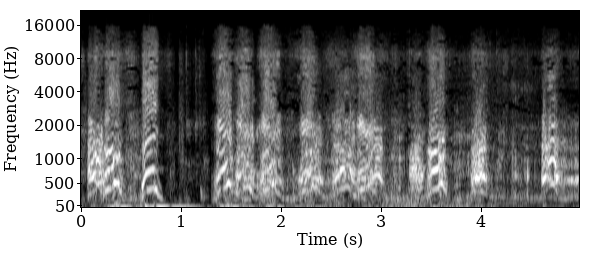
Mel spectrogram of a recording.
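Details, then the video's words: Morning scuffle between Kangals fed a rabbit the previous night: snarling, yapping barks and growls in rough overlapping bursts throughout, some calls sliding upward in pitch, while a man shouts at the dogs in the background. "GECE TAVŞAN VERDİM KANGALLAR SAHBAHA BİRBİRİNE SATAŞTILAR"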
